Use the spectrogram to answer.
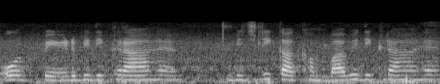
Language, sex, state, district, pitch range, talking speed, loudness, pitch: Hindi, female, Punjab, Pathankot, 200-215 Hz, 175 wpm, -18 LUFS, 210 Hz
